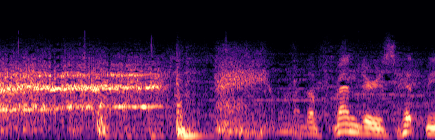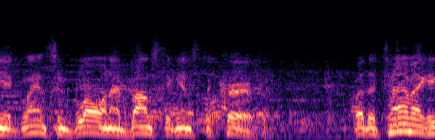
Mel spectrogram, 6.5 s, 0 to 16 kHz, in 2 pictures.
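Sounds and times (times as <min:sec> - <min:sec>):
car tire screech on a street: 0:00.0 - 0:02.0
speech: 0:02.4 - 0:06.5.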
